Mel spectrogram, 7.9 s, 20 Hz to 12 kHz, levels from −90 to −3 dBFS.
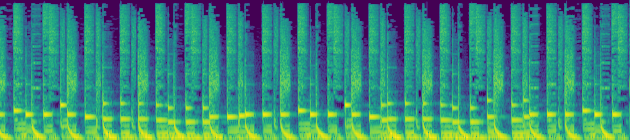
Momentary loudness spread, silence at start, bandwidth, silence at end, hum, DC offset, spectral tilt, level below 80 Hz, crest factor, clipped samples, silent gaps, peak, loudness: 1 LU; 0 s; 11.5 kHz; 0 s; none; under 0.1%; -4.5 dB/octave; -16 dBFS; 10 dB; under 0.1%; none; 0 dBFS; -11 LUFS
